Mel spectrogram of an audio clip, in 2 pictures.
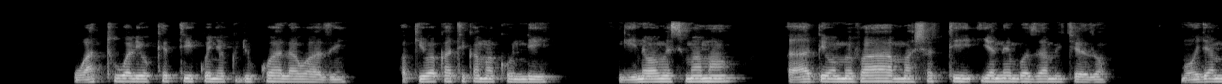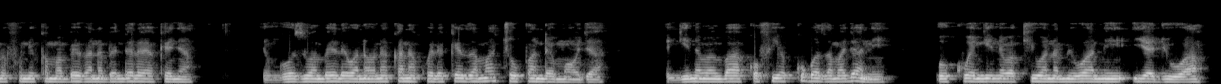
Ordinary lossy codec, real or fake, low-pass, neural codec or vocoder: Opus, 32 kbps; real; 7.2 kHz; none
